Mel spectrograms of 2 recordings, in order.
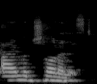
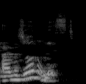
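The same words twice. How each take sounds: First: It has an American accent with a strong R. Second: It has an Indian accent with a light R. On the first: "The way she has pronounced it, she said" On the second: "But the way I will say it"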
